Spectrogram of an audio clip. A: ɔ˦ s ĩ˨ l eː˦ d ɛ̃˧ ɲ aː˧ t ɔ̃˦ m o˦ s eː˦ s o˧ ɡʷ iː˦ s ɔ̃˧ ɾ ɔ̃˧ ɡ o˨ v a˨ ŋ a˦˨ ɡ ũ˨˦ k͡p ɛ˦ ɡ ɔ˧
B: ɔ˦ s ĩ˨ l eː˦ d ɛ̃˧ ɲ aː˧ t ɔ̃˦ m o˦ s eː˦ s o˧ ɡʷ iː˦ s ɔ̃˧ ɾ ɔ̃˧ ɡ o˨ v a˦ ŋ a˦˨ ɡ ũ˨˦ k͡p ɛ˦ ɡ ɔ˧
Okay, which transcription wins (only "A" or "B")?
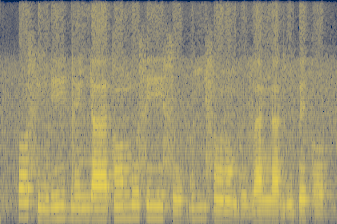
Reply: B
